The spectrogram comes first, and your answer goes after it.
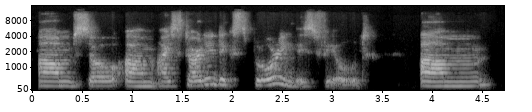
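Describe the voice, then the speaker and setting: Woman guest, architect, thoughtful and casual, mid pitch. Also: steady tone, slow pace. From Slovenia. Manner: thoughtful, many fillers and "like". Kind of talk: casual interview.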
